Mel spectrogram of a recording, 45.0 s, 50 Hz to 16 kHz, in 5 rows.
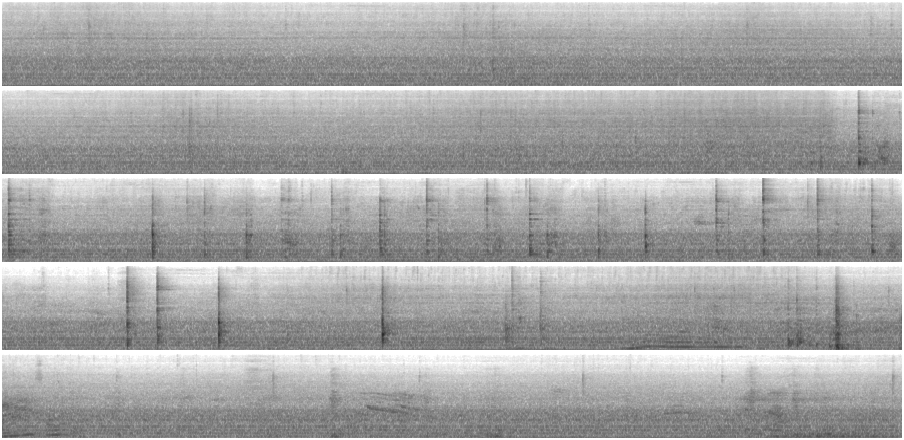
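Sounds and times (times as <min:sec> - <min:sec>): food sizzling in a pot: 0:00.0 - 0:35.4.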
